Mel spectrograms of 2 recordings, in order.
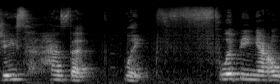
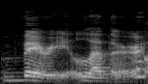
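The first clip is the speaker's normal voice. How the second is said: normal talking voice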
